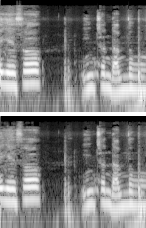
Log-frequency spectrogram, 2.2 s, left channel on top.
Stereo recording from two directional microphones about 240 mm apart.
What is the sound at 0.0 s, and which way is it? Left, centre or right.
Speech, left.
